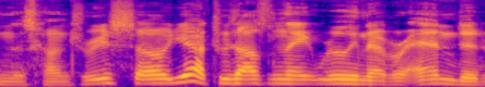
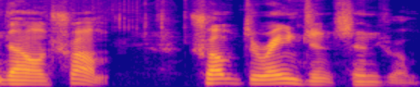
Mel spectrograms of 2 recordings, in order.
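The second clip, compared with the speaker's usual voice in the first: ordinary talk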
